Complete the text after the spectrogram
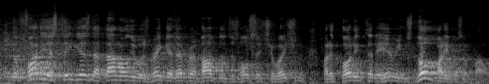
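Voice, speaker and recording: With an American accent, a high-pitched man talks at a very fast pace and with lively intonation over noticeable background noise. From United States. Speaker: stand-up comedian. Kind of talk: stand-up comedy performance.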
